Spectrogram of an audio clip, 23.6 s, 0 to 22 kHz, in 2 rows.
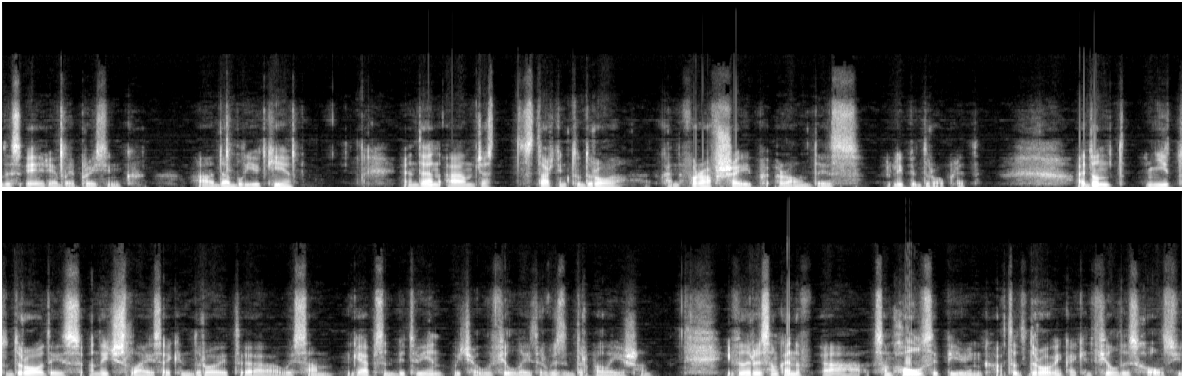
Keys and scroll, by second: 2.2 w, 11.0 f.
